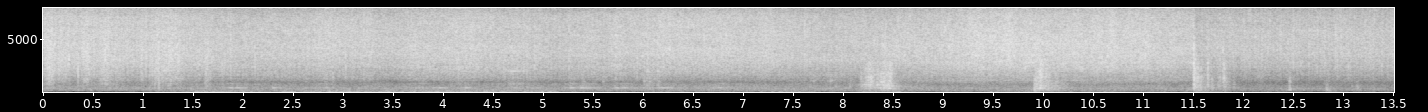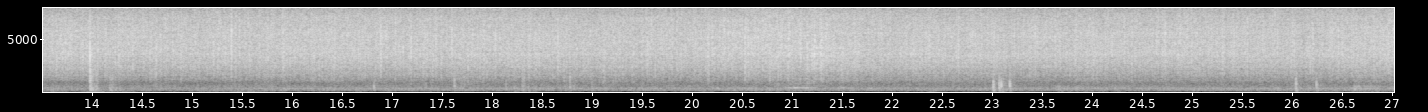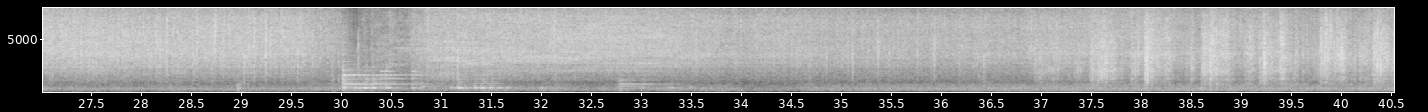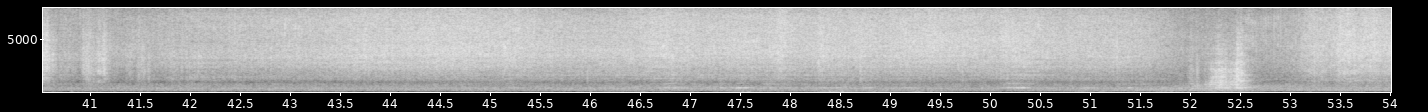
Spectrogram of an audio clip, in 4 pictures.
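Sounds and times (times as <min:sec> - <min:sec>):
vegetables clattering into pan: 0:00.0 - 0:02.9, 0:03.7 - 0:08.9, 0:09.6 - 0:10.6, 0:11.4 - 0:12.1, 0:29.9 - 0:32.1, 0:32.8 - 0:33.5, 0:36.9 - 0:41.9, 0:46.1 - 0:52.8
vegetables sizzling in a skillet: 0:00.0 - 0:54.0.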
